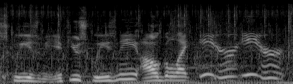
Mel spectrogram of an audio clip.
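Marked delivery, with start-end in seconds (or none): 2.0-2.8 high squeaky toy squeal; squeaky dog toy. Retold or imitated. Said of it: "like a funny little dog toy".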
